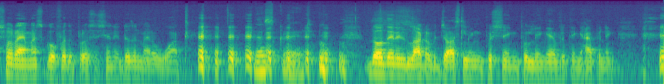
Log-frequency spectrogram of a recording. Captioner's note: laughs; laughs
